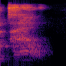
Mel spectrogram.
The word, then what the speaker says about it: Appel: I did intend with a ish ending to give a little nod to the ish movement started by Steve Appel, which rhymes with Steve Carell, and both funny intellectual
